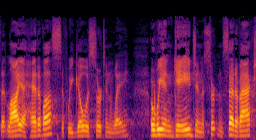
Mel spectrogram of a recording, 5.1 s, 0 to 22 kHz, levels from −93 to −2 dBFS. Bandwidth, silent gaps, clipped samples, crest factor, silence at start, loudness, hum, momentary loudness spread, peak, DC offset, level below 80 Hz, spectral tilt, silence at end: 13 kHz; none; under 0.1%; 18 dB; 0 s; -20 LUFS; none; 13 LU; -2 dBFS; under 0.1%; -62 dBFS; -5.5 dB/octave; 0 s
